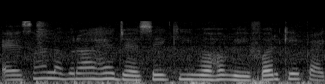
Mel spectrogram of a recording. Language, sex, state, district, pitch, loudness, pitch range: Hindi, female, Uttar Pradesh, Budaun, 225 Hz, -31 LUFS, 215-255 Hz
